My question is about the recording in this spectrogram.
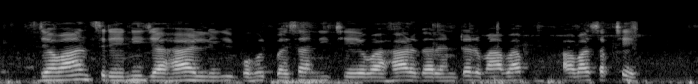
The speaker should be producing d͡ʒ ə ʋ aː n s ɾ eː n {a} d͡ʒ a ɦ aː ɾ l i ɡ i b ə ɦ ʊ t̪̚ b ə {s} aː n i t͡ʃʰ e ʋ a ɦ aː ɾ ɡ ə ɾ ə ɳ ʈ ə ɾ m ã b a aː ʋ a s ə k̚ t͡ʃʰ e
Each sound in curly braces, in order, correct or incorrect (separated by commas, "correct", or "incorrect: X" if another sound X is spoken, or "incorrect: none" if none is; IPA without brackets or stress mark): incorrect: i, correct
